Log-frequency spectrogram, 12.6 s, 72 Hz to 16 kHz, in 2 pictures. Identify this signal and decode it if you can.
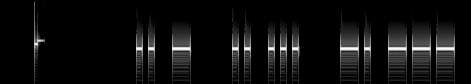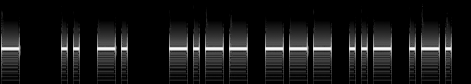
Morse code, heard as a keyed tone, about 14 wpm, 700 Hz. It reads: IT IS NOT IN YOUR
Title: Sentences from Top 1400 Words 15wpm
